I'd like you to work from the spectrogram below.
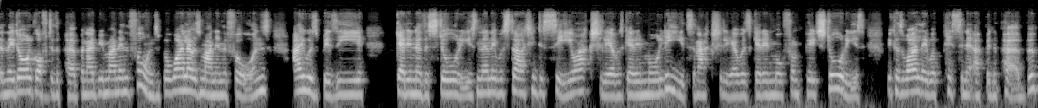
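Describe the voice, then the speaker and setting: With a strong Welsh accent, a woman speaks at medium pitch and a very fast pace. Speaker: community journalism director. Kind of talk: panel discussion. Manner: animated.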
